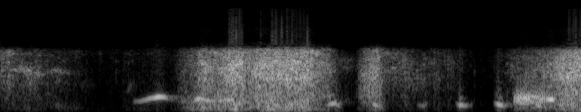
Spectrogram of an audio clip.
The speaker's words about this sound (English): Yeah, bonfire. He got me. A romantic. He got me over here coughing.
